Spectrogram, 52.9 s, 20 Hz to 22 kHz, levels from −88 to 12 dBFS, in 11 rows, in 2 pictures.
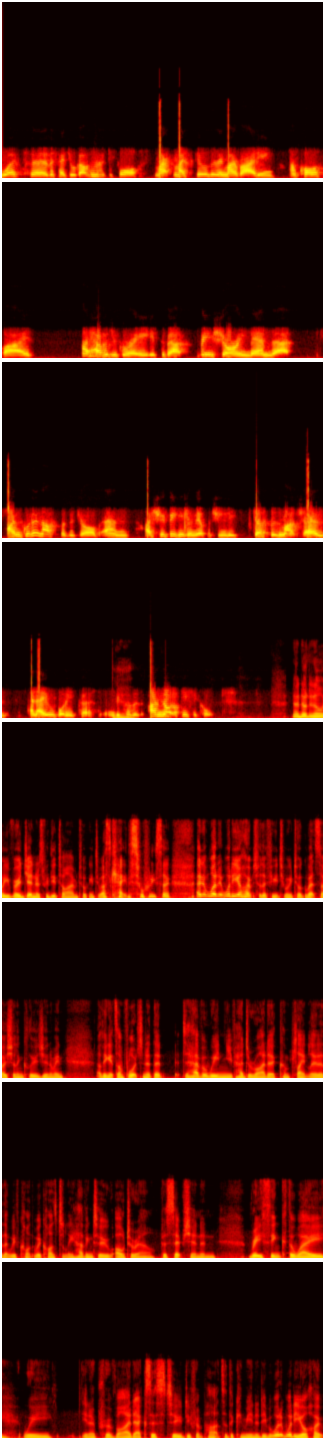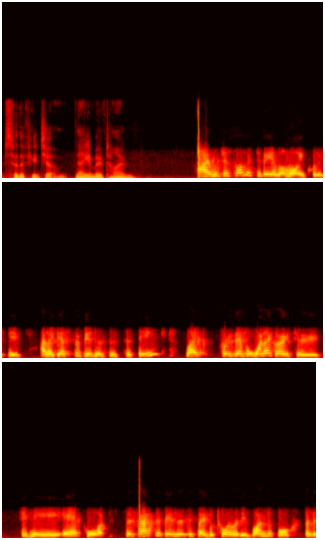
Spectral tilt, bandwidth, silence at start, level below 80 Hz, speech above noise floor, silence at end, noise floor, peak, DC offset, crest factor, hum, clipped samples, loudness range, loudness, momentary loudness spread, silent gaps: -5.5 dB/octave; 10.5 kHz; 0 s; -48 dBFS; 34 dB; 0 s; -52 dBFS; 0 dBFS; under 0.1%; 18 dB; none; under 0.1%; 9 LU; -18 LUFS; 13 LU; none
